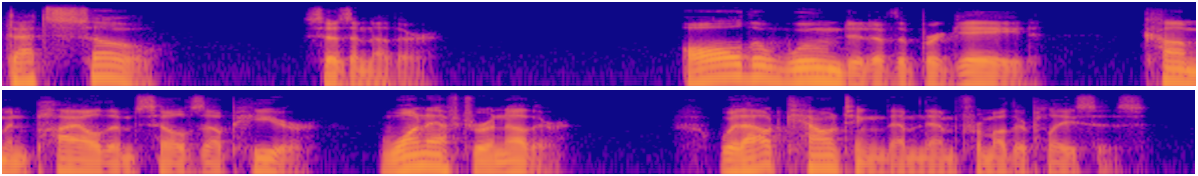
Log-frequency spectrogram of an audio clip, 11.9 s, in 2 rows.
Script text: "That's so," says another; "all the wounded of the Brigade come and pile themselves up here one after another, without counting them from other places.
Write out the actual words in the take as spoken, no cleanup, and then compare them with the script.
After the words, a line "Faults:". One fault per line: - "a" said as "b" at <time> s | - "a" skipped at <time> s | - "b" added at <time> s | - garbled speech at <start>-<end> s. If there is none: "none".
"That's so," says another; "all the wounded of the Brigade come and pile themselves up here one after another, without counting them them from other places.
Faults:
- "them" added at 10.6 s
